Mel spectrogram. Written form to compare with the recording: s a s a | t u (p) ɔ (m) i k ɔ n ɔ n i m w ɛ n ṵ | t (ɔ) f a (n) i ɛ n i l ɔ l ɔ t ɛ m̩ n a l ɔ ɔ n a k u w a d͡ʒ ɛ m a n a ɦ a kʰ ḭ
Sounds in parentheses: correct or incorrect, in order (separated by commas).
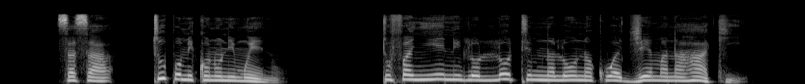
correct, correct, incorrect, incorrect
